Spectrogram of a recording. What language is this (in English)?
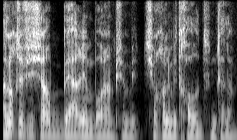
Hebrew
